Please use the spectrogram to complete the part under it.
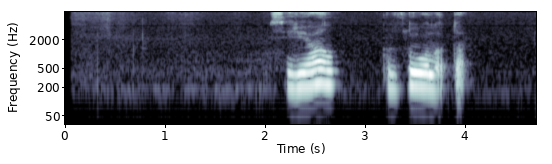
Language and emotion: Russian, sad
